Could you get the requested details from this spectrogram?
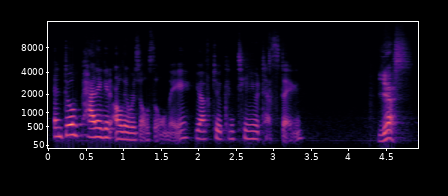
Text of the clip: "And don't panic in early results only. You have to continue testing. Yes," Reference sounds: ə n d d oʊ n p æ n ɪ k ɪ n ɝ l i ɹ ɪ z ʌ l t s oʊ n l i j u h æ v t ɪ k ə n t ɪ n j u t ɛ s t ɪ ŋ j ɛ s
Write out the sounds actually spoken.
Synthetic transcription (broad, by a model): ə n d d oʊ n p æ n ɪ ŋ ɪ n ɝ l i ɹ ɪ z ʌ l t s oʊ n l i j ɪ h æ f t ɪ k n t ɪ n j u t ɛ s t ɪ ŋ j ɛ s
